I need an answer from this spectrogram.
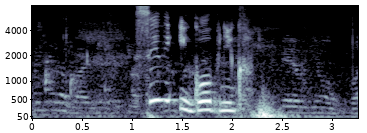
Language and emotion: Russian, positive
